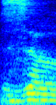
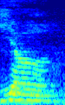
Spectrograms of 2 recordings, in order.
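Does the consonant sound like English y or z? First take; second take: z; y. First: The consonant sounds like an English z. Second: The consonant sounds like an English y. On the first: This is the northern Hanoi pronunciation. "I'm from Hanoi, so my pronunciation would be Z" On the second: This is the southern pronunciation. "people from the south, they would say ya"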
